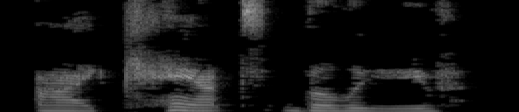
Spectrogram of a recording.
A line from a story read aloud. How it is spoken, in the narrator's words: Arthur grits out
